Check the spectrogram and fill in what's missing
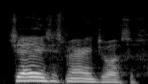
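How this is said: It is said in a Newfoundland accent.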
